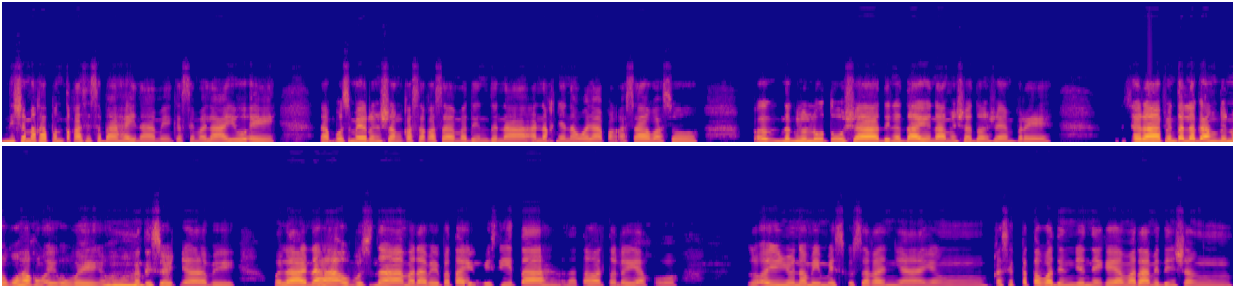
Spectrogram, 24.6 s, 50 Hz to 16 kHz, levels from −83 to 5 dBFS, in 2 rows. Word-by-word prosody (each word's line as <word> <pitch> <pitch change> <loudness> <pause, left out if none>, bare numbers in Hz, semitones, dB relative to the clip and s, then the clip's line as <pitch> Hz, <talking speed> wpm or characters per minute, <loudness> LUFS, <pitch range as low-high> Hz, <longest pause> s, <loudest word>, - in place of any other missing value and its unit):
hindi 260 +2 -5
siya - - +1
makapunta 325 -1 0
kasi 285 0 +1
sa 275 - -6
bahay 210 -1 -1
namin 180 -2 -6
kasi 195 - -11
malayo 190 +6 -2
eh. 195 0 -4 0.5
Tapos 240 +1 -2
meron 225 0 +2
siyang 225 -2 -1
kasa-kasama 205 -2 -2
din 195 -1 -8
do'n 200 -1 -6
na 190 -1 0
anak 195 0 -3
niya 195 -1 -6
na 180 - -3
wala 170 -1 -1
pang - - -9
asawa 210 +2 -1
so, 230 +1 -6 0.6
'pag 260 -1 0
nagluluto 265 0 0
siya, 205 -6 +7
dinadayo 215 -1 +3
namin 205 +1 +1
siya 255 0 -2
do'n 210 - -3
siyempre, 205 -4 -5 0.7
ang 260 - -26
sarap 285 0 +9
yun 295 - -1
talaga 285 -2 +7
ang 280 - -4
kinukuha 265 -1 +2
kong 250 - -4
i-uwi 215 -4 -2
'yong 265 +1 +2
mga - - +2
dessert 235 -1 -1
niya 185 0 0
'di, 185 +1 -7 0.4
"Wala 200 -1 +6
na, 260 +1 +6
ubos 215 +2 -5
na 255 -5 +5
marami 225 -3 0
pa 230 - -3
tayong 215 0 -2
bisita," 240 -1 0 0.2
natawa 260 - -3
tuloy 215 -1 -5
ako. 180 -1 -11 0.8
So - - -7
ayun 285 +1 0
'yong 275 - -5
na-mi-miss 255 -2 -3
ko - - -7
sa 240 - -3
kanya 205 -4 -4
'yong 200 0 -11 0.4
kasi 255 +5 -6
patawa 240 -4 +1
din 220 -1 -5
'yon 230 +1 -3
eh 200 - -6
kaya 205 0 +1
marami 205 0 +2
din 205 0 -6
siyang 195 -2 -8
220 Hz, 180 wpm, -23 LUFS, 200-260 Hz, 0.8 s, sarap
